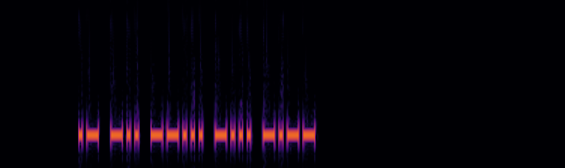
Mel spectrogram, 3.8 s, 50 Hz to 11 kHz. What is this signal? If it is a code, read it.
Morse code, heard as a keyed tone, about 46 wpm, 700 Hz. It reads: AD7BY
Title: USA Call Signs - 5 Characters - 45wpm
